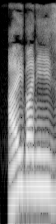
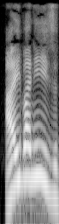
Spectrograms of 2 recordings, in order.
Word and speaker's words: Ibanez: イバニーズはいつアイバニーズになったかつてはイバニーズ読みが公式カタログでもなされていましたが公式がアイバニーズ読みに固定化したのは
